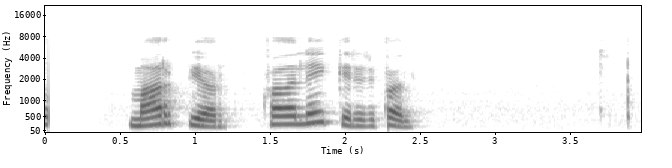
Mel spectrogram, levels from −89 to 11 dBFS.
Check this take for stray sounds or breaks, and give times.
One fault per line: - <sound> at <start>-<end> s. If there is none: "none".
none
